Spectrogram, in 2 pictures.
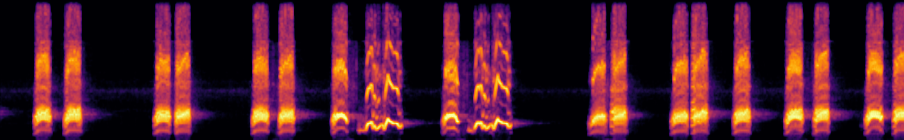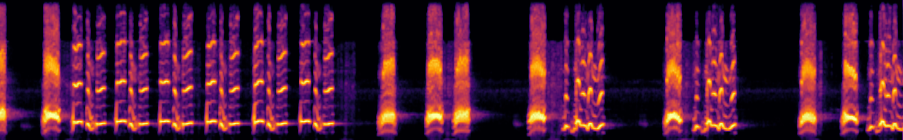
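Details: Energetic, densely packed sooty-headed bulbul song: loud harsh bursts alternating with bubbly, twisting warbled phrases, and a rapid stretch of evenly repeated chirps in the middle.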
